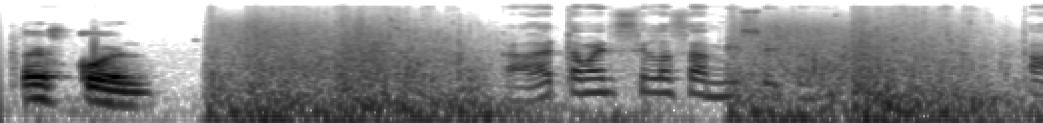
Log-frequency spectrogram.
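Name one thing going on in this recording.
An explosion booms and debris scatters.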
